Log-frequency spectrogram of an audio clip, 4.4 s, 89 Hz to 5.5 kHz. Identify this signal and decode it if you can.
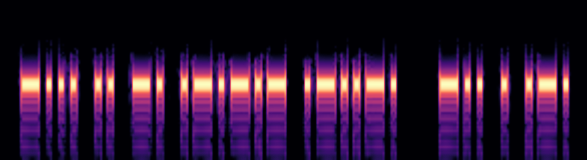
Morse code, heard as a keyed tone, about 26 wpm, 630 Hz. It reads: BIN." DER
